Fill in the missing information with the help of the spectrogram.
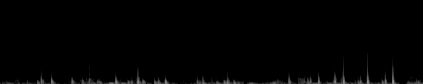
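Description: Long dark-painted nails tap and scratch quickly across the surface of a large, flat, round, solid cork coaster held in both hands. The result is a fast, irregular run of soft, dull, low thuds with no ring, mixed with faint brushing scratches between taps.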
